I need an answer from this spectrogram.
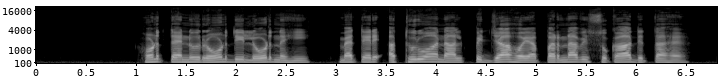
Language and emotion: Punjabi, neutral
